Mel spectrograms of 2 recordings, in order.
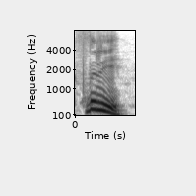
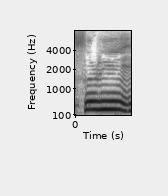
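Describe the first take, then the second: First: It starts with a tongue-between-teeth th sound. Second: It starts with a plain s sound. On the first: The speaker calls it right. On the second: The speaker calls it wrong.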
